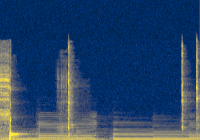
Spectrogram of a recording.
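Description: Intro jingle for an animated logo: a sharp pop just after the start, a soft low thump around halfway, and quiet music with held notes that briefly drops out and comes back.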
